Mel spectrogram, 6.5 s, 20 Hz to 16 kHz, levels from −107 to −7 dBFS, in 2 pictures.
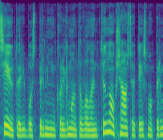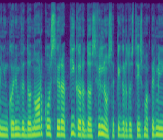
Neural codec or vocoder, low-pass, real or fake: none; 14.4 kHz; real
